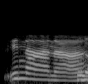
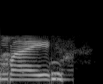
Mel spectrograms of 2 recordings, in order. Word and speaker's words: Inanna: Yes, it's Inanna. – Okay. – Yes, actually, Inanna.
